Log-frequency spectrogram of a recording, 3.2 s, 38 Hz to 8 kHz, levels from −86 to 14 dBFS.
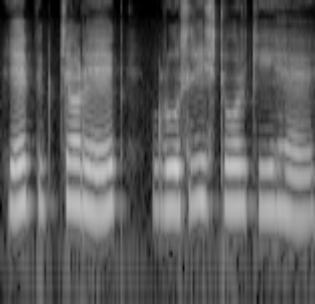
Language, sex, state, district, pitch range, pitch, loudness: Hindi, female, Bihar, Patna, 210-225 Hz, 215 Hz, -17 LUFS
